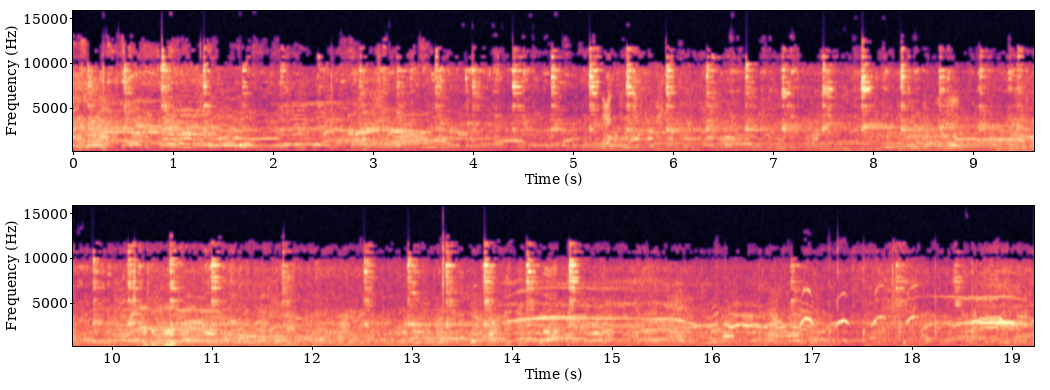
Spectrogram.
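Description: A large outdoor crowd of men and women shouts and cheers loudly.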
